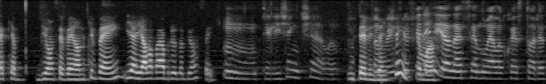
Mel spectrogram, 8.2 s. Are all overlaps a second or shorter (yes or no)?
no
